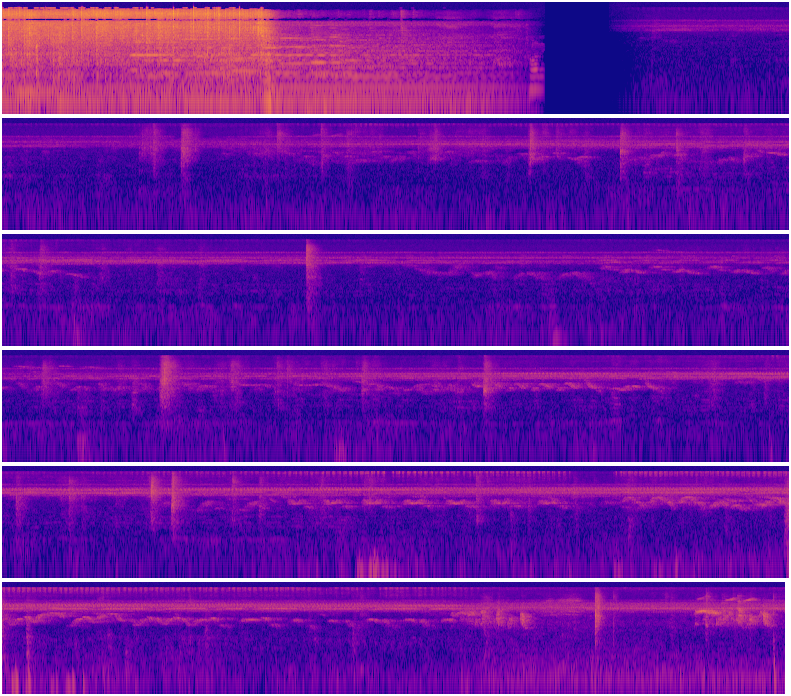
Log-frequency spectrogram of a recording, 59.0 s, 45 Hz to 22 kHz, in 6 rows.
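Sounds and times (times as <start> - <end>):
insects trilling: 0.0 - 3.4, 32.1 - 58.9.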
